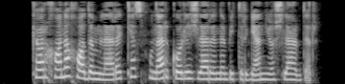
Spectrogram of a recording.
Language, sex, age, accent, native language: Uzbek, female, 18-24, Andijon, Uzbek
